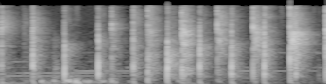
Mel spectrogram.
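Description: A quick run of sharp hand claps, roughly a dozen in a couple of seconds, with a slightly uneven rhythm and fairly loud, crisp slaps; no one is speaking.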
